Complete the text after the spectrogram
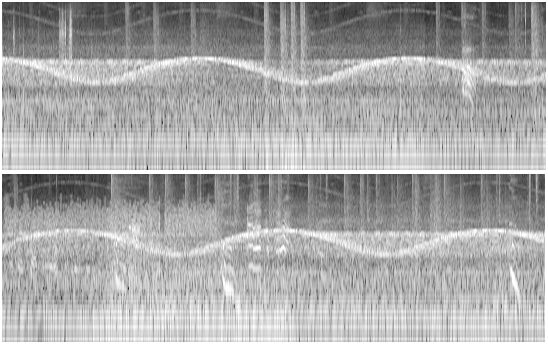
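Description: A rifle fires in short bursts of gunshots.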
